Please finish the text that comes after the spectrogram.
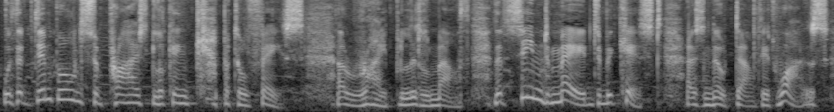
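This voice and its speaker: A man playing a genial storyteller of a Victorian Christmas tale, narrating with a jovial, relishing, expressive manner. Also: a little high, heavily acted. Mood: playful relish. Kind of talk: dramatized audiobook narration.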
